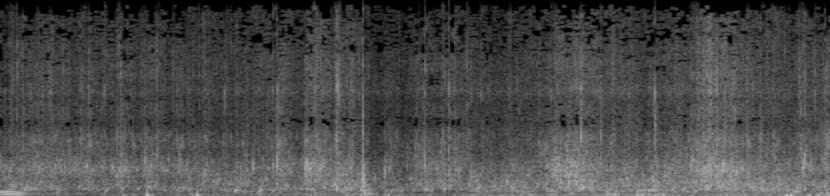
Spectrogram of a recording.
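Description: Wooden paddles stroking through lake water beside a small boat, with water swishing and splashing, two broader swells of water noise late on, and a few light knocks in the first seconds.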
